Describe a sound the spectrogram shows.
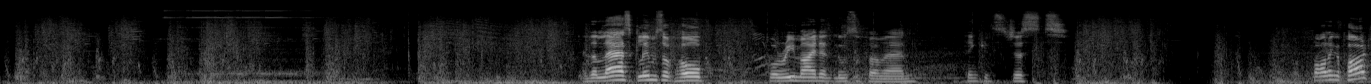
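Game weapons clash and spells burst in a fight.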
